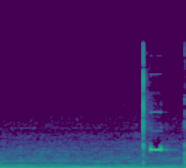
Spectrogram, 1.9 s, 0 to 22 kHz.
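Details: A button press while setting the time and intensity on a wristwatch-style 12-point semiconductor laser therapy device: over a steady room hum, a click and then a short high electronic beep.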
